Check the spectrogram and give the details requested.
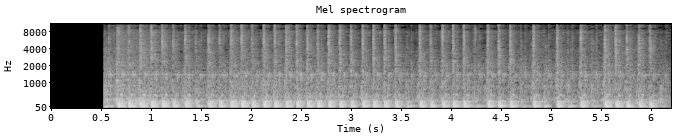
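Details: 2007 Suzuki GZ250 after repairing a chafed orange kill-switch wire near the chain that caused power but no crank: small single fires right up and settles into a crisp, steady chuffing idle near three pulses a second; running healthy.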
